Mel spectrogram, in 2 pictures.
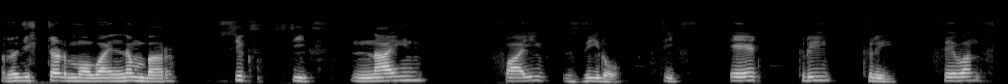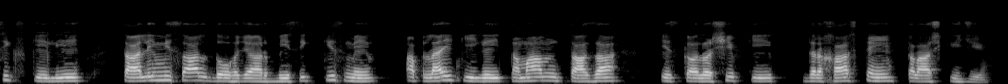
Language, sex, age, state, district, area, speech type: Urdu, male, 18-30, Delhi, Central Delhi, urban, read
